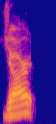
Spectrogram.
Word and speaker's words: DJ Art: And my name is Jared, aka DJ Art, with two T's for a double dose of the tink tink. The D is silent, so it's just Jart.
